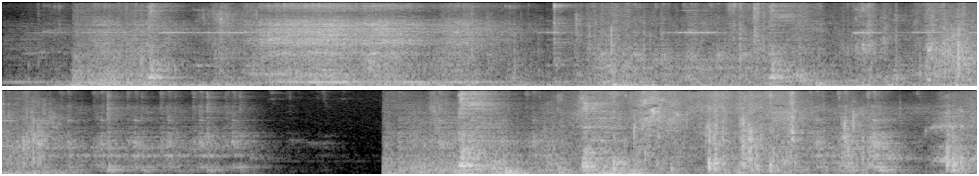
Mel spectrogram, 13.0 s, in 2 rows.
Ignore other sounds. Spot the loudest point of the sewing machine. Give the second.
2 s.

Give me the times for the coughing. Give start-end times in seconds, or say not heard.
0.5-1.1, 4.6-6.0, 9.0-10.8.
